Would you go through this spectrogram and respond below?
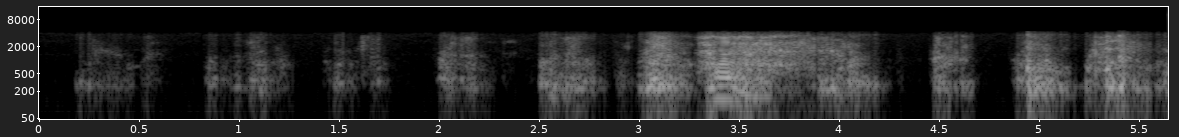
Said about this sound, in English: At 205, defensive end, Jeremiah Ledbetter from the Arkansas Razorbacks. Oink, oink.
